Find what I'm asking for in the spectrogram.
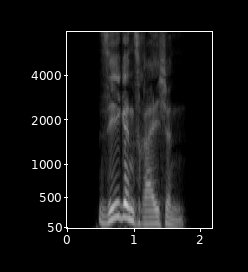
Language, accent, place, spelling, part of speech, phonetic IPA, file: German, Germany, Berlin, segensreichen, adjective, [ˈzeːɡn̩sˌʁaɪ̯çn̩], De-segensreichen.ogg
- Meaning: inflection of segensreich: 1. strong genitive masculine/neuter singular 2. weak/mixed genitive/dative all-gender singular 3. strong/weak/mixed accusative masculine singular 4. strong dative plural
